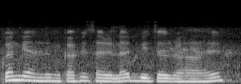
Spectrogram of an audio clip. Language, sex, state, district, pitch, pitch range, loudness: Hindi, male, Arunachal Pradesh, Papum Pare, 155 Hz, 145-170 Hz, -14 LUFS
